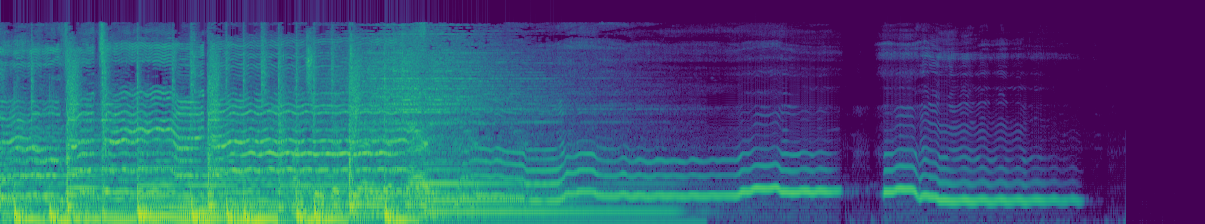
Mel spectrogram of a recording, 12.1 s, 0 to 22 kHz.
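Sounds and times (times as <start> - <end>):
person humming with vibrato: 3.6 - 10.8.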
